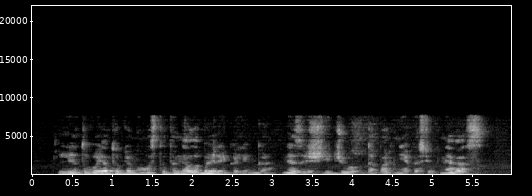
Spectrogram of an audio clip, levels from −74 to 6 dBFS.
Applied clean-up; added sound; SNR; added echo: none; none; none; reverberation time 0.2 s.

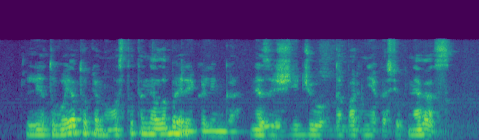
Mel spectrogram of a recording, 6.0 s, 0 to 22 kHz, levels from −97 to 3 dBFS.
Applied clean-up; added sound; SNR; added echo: none; none; none; none.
